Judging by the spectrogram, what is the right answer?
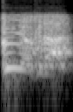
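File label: right wing mood high, speech japanese; War Thunder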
